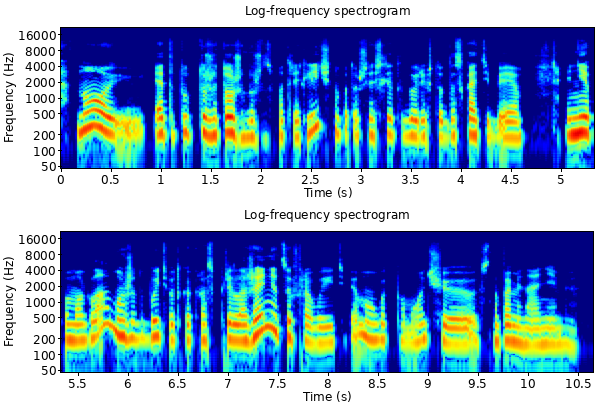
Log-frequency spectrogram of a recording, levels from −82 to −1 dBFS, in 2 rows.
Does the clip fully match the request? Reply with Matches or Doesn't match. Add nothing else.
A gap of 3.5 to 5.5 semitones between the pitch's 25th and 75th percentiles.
Doesn't match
